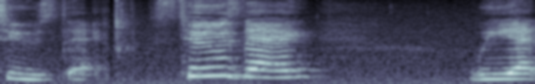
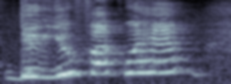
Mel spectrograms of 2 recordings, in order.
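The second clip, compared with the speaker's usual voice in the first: mock challenge; 12 semitones higher than usual. Repeating the girl's question.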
